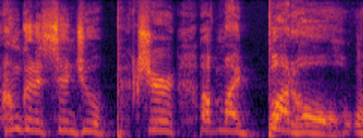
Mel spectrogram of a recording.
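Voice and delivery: very high, raging rant. Retelling what a player said in the game lobby: imitating a raging gamer. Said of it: "this guy was raging in the lobby after".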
